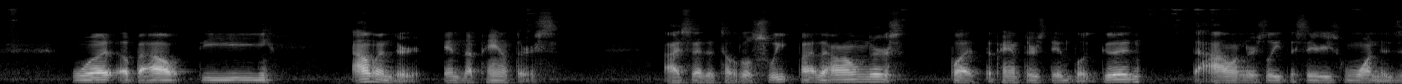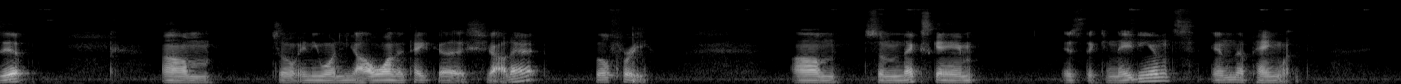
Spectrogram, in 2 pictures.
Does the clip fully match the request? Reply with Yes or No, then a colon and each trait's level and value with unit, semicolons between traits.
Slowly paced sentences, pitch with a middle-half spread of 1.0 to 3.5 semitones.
Yes: slow, 110 wpm; narrow, 2.4 semitones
